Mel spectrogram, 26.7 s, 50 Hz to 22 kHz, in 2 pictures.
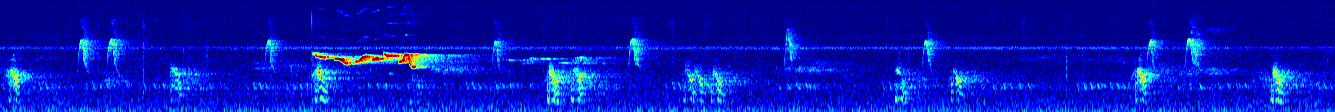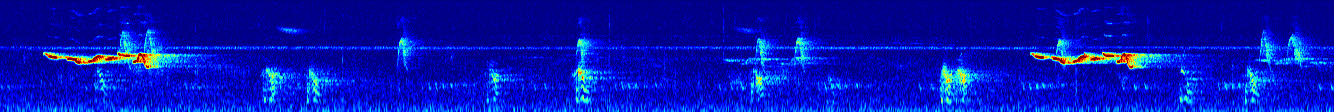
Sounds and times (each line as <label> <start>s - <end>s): Frogs chirping 13.8s - 16.6s
Frogs chirping 17.3s - 26.6s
